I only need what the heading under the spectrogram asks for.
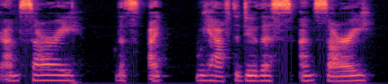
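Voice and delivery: usual speaking voice

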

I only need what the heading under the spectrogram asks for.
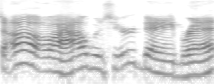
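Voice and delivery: put-on gentle, sweet, high little-old-lady voice. Imagining a little old lady on a chat screen asking brett, little old lady voice. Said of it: "little old lady ... going".

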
